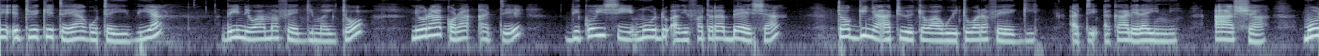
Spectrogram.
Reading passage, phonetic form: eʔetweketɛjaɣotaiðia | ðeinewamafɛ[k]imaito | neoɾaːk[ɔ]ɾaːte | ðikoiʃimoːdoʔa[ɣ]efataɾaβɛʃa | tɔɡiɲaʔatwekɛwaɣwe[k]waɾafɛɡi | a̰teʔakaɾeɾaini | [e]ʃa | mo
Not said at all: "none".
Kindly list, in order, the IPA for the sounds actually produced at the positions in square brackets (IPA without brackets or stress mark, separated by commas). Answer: ɡ, ɔ, ɣ, t, a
